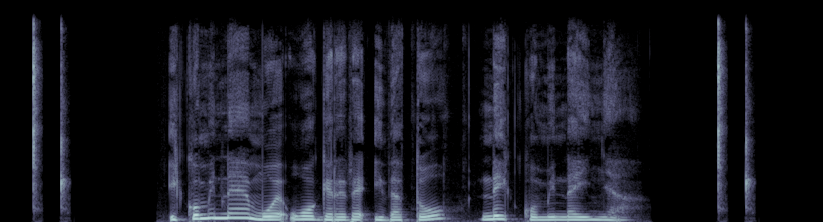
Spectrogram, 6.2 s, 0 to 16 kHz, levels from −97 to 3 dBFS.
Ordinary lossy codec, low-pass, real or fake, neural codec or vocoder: none; 14.4 kHz; real; none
